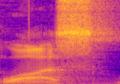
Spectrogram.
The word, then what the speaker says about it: was: W-E-R-E ok? Uh, e aí você tem também a conjugação was, W-A-S, com esse sonzinho de Z quando fala, e não é o as, ok? É som de O, W-O-S, I say was, W-A-S, I pronounce was.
